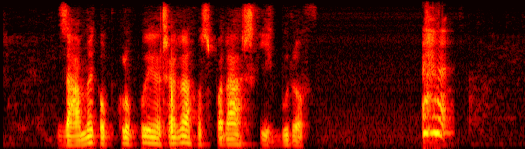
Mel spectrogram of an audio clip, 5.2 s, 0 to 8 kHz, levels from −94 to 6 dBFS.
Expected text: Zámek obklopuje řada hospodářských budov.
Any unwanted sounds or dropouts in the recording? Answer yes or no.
yes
